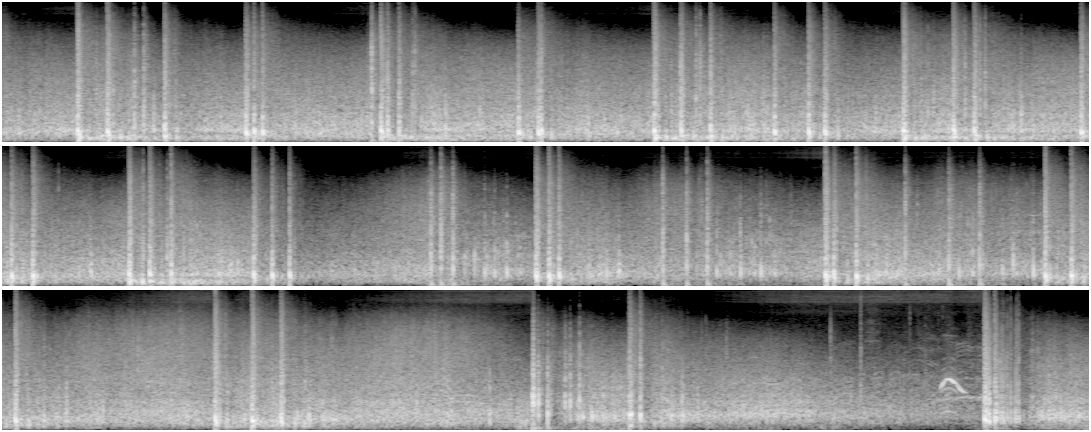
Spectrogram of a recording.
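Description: Aerial firework shells bursting in quick succession: many sharp bangs over a continuous crackle and rumble, easing briefly about halfway through and dying down near the end.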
